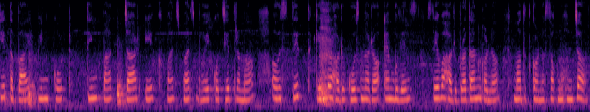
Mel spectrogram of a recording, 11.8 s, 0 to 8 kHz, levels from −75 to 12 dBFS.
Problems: constant background noise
